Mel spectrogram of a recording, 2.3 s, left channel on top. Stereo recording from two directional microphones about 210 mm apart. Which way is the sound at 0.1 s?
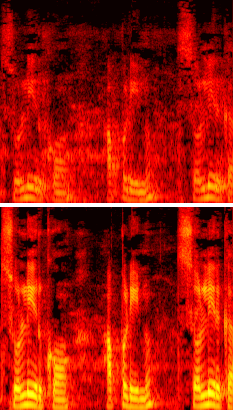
45° right (ahead or behind).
